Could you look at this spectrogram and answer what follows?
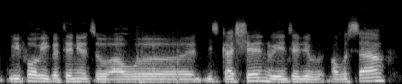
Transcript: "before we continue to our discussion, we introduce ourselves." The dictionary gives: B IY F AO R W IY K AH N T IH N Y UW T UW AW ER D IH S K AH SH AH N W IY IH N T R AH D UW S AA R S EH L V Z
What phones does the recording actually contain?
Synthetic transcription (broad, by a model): B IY F AO W IY K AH N T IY N Y UW T UW AW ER D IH S K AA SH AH N W IY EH N T AH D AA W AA S EH L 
